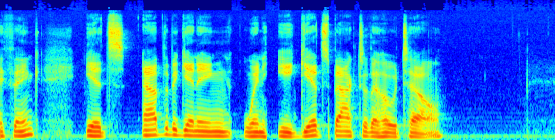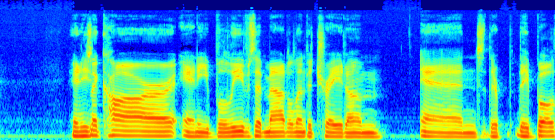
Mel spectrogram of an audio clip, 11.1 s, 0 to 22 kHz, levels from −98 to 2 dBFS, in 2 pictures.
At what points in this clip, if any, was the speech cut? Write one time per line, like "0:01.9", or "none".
0:02.6
0:06.4
0:08.6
